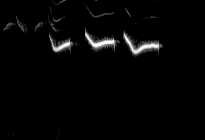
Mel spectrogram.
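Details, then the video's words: Laughingthrush singing quickly: two soft high introductory notes, then three loud ringing whistles in rapid succession, each starting higher and easing down to a level tone, against silence. "Tiếng chim khướu lùi đuôi hung hót kích nhanh"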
